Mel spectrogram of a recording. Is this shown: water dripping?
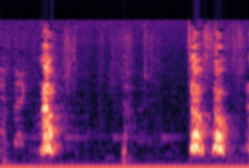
no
